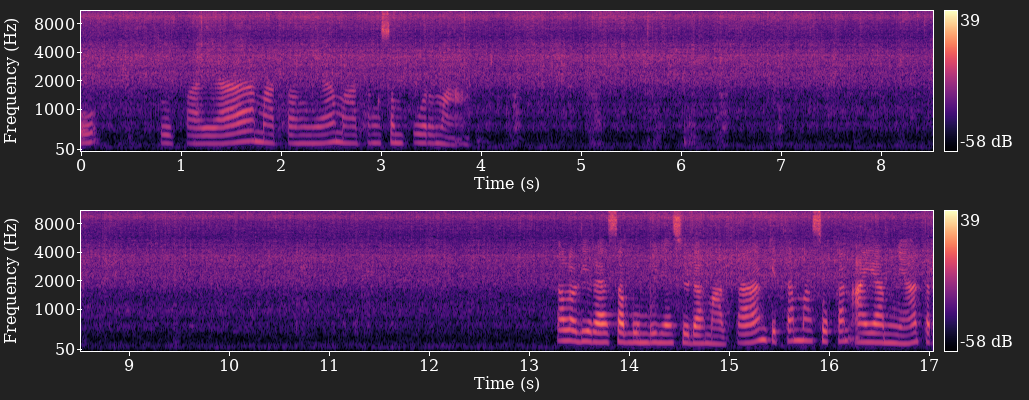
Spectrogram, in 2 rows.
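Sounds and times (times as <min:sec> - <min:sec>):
spice paste sizzling in oil: 0:00.0 - 0:17.0
spatula scraping and stirring: 0:00.2 - 0:08.6.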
